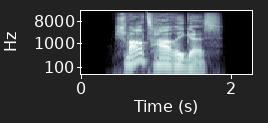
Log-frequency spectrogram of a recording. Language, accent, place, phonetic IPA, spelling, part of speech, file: German, Germany, Berlin, [ˈʃvaʁt͡sˌhaːʁɪɡəs], schwarzhaariges, adjective, De-schwarzhaariges.ogg
- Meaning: strong/mixed nominative/accusative neuter singular of schwarzhaarig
